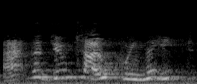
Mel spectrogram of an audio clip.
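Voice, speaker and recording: An actor playing an earnest, fussy carpenter who directs a village play, persuasive and organizing, in a radio drama. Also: male voice, extremely high pitch, slow. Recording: dull lo-fi radio recording with hall reverb.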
